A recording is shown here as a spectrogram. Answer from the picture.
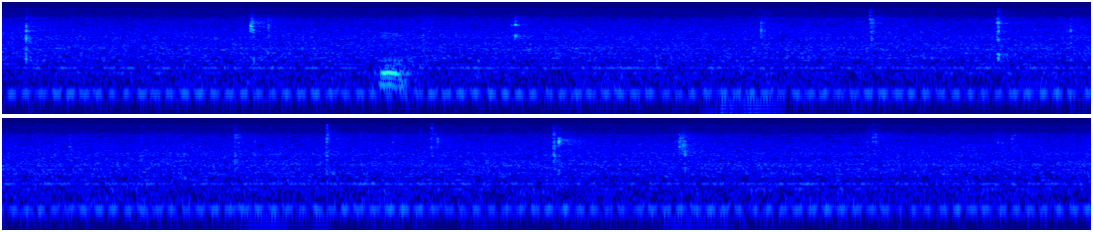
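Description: Close-miked chewing of crispy fried chicken dipped in sauce: scattered small crunches and wet mouth clicks over a steady low hum, with a short vocal sound about two seconds in.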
